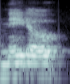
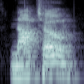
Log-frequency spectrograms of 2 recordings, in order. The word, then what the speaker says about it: natto: to be talking about NATO kynes. First of all, um, a lot of people don't know what is natto, nato, however you want to pronounce it's either natto um, uh, or nattokinise.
